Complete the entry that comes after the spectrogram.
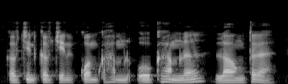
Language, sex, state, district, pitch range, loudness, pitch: Wancho, male, Arunachal Pradesh, Longding, 95-110 Hz, -20 LUFS, 105 Hz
